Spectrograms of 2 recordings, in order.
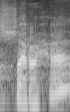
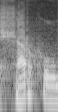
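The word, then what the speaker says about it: شرحا: Intakhabtuhu, aku menyeleksi pada mukhtasar itu, wahada syarah, dan syarah ini bacaannya wahada syarha diatafkan kepada hunya intakhabtuhu yang menjadi maf'ul bih dari intakhabtuhu. Itu yang PDF-nya yang disebarkan itu dibacanya wahada syarhu, mungkin kurang benar ya.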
